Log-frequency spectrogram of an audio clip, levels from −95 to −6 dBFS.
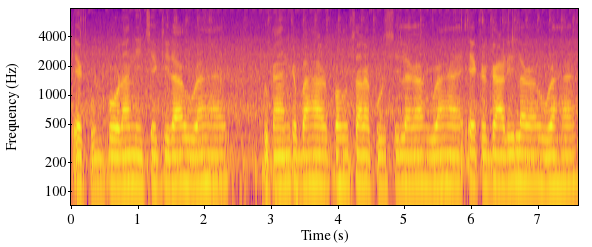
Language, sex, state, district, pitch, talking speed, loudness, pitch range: Hindi, male, Bihar, West Champaran, 120 Hz, 155 wpm, -14 LUFS, 115-120 Hz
